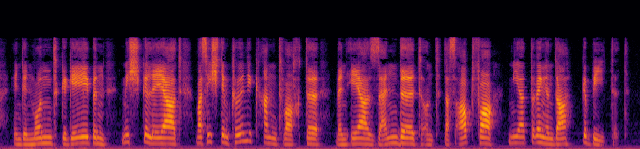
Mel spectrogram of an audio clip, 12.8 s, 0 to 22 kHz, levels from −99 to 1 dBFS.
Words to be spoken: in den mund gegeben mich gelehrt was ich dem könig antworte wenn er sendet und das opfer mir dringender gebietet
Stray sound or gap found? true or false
false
